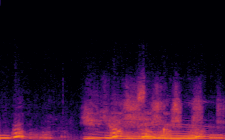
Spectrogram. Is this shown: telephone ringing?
no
